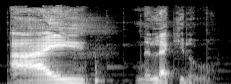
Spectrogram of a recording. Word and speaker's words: ineluctable: The word is ineluctable. – Ineculable. Ineculable. – Say it again. – Ineculable. – No. – Ineculable. – You're jumping a syllable. – Ineluctable. – You added another syllable.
